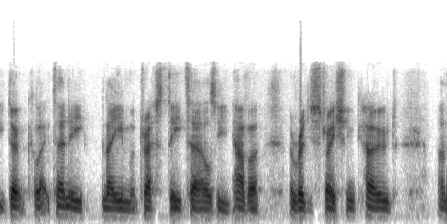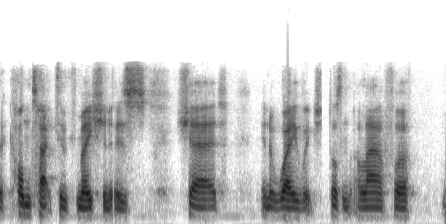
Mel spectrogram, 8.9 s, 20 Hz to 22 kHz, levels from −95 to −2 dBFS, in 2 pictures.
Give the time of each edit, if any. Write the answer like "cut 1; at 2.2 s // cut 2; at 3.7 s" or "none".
cut 1; at 2.3 s // cut 2; at 4.5 s // cut 3; at 5.6 s // cut 4; at 7.7 s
